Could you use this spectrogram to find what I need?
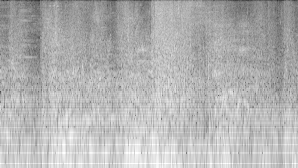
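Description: Magic blasts burst with loud booms.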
